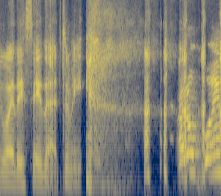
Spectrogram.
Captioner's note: laughs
